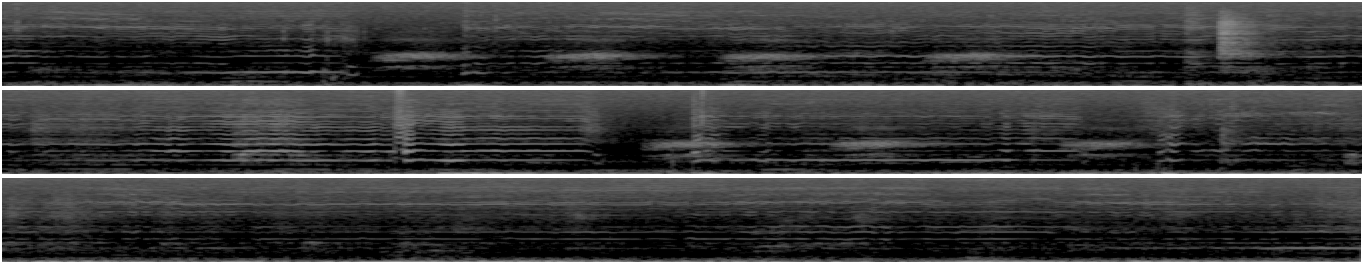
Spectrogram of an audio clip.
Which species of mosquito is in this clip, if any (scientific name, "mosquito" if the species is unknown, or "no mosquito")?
Anopheles arabiensis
